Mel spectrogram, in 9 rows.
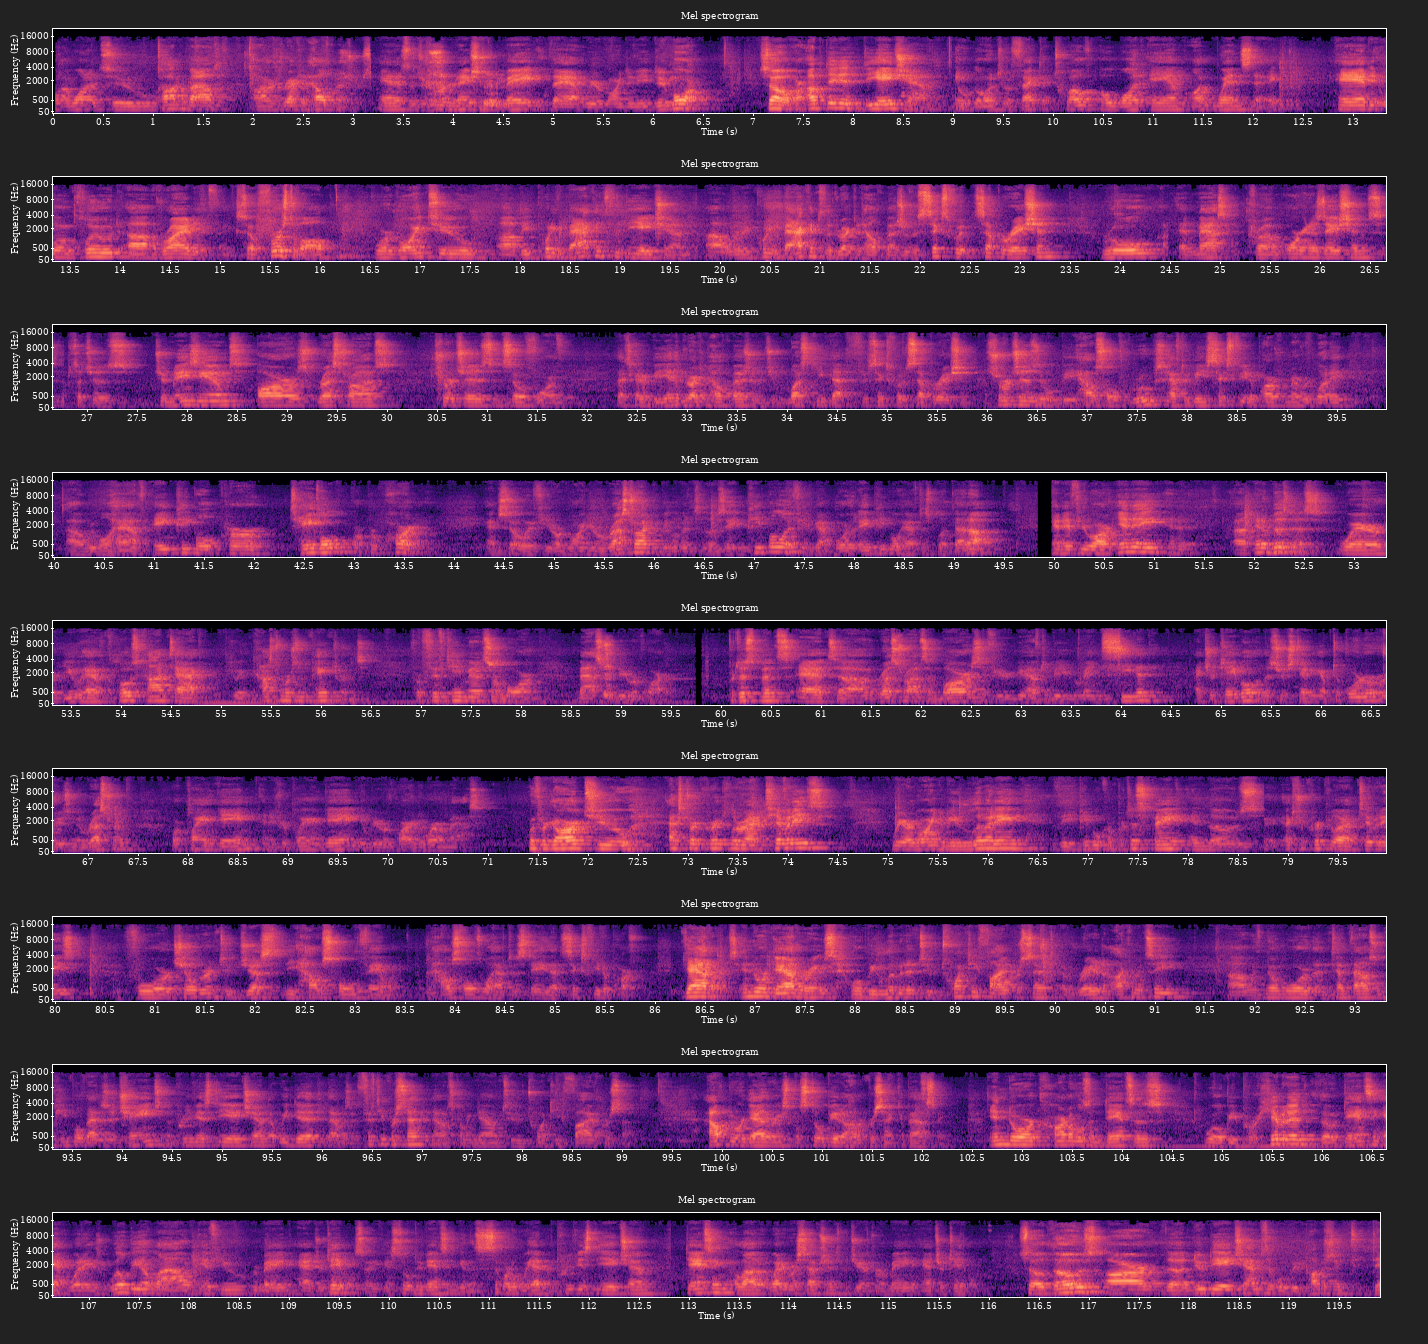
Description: NEBRASKA – During Nebraska Governor Pete Ricketts morning press conference, new Directed Health Measures (DHM’s) were announced that will become effective Wednesday, November 11 at midnight and be effective until at least November 30, 2020.
Listen to Gov. Rickett’s explain the new DHM measures here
